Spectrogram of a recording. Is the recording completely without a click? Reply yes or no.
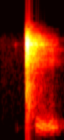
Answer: no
